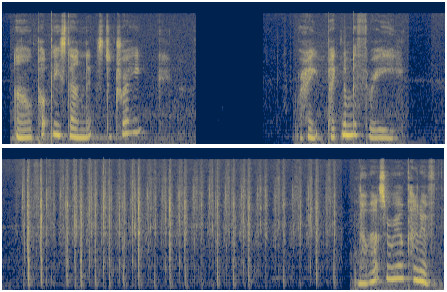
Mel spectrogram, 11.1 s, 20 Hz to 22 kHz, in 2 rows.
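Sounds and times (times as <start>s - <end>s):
foil bag crinkling: 5.8s - 9.9s.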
